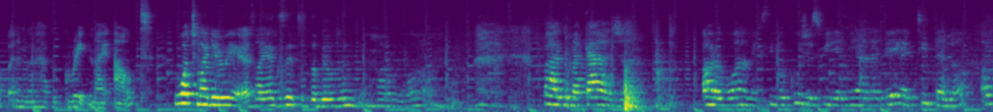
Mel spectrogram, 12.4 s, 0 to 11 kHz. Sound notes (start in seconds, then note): 5.1 speaks in foreign language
